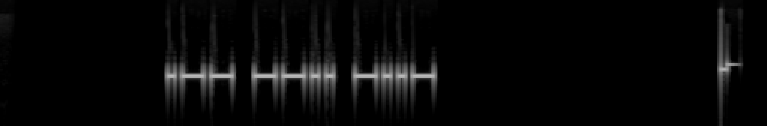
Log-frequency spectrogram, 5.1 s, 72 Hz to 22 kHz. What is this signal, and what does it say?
Morse code, heard as a keyed tone, about 25 wpm, 700 Hz. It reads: WZX
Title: USA Call Sign Postfixes - 3 Letters 25wpm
